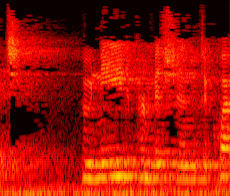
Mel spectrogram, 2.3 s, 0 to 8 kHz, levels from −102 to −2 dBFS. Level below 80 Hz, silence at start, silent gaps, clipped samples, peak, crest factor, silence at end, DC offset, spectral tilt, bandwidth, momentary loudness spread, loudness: -60 dBFS; 0 s; none; under 0.1%; -24 dBFS; 18 dB; 0 s; under 0.1%; -5 dB/octave; 7.6 kHz; 14 LU; -42 LUFS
